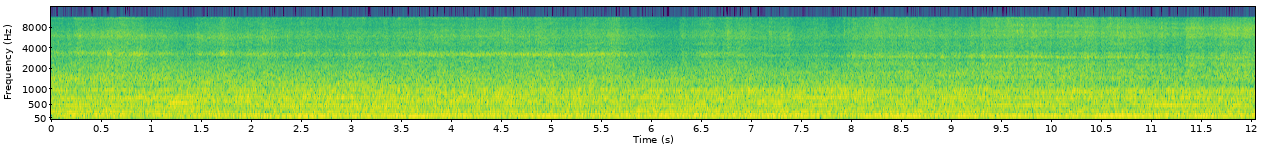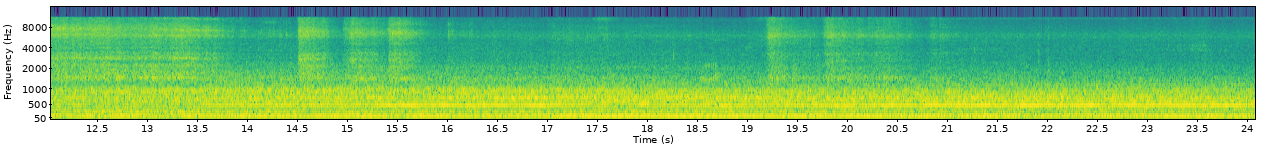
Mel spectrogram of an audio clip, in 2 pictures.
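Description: A large harvesting machine roars steadily nearby.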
